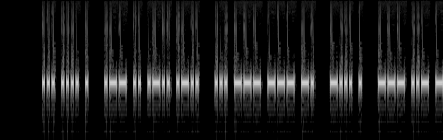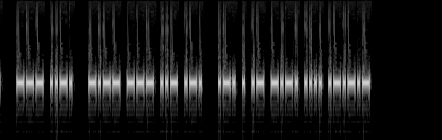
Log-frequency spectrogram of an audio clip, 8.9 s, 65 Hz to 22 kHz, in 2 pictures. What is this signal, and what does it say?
Morse code, heard as a keyed tone, about 51 wpm, 700 Hz. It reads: SHE WILL SOON BE OUT OF YOUR REACH.
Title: Sentences from Top 1000 Words - Review Part 2 - 50wpm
